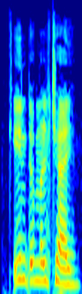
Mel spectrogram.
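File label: "kintum" ergative plural, Archi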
